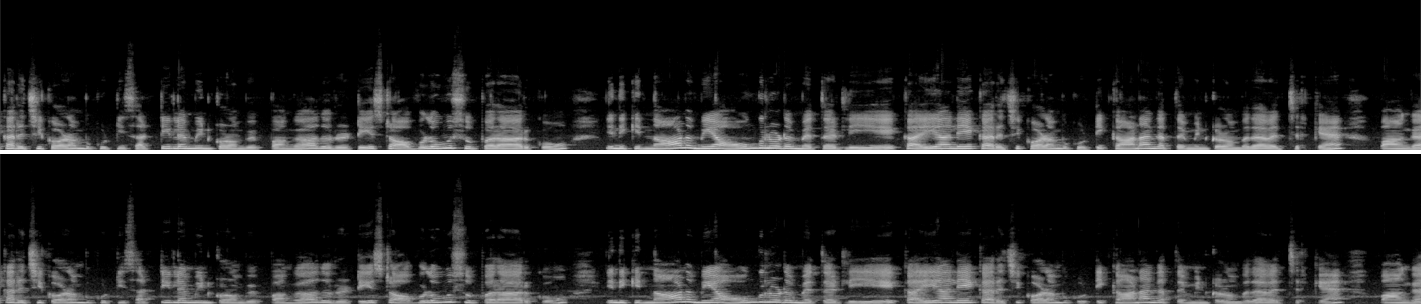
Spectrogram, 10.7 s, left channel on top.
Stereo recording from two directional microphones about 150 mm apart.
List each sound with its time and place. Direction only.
0.0 s speech: 50° left (ahead or behind)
